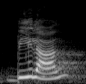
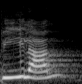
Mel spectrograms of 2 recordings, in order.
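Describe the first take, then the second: First: The first vowel is kept short. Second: The first vowel is drawn out long. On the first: The speaker calls it right. "तो बिलाल मतलब कि तुम्हारी मात्रा में लग रहा है छोटी ई" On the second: The speaker calls it wrong. "अब मैं बोलू बीलाल, बहुत हंसी आएगी तुम्हें सुनकर"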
